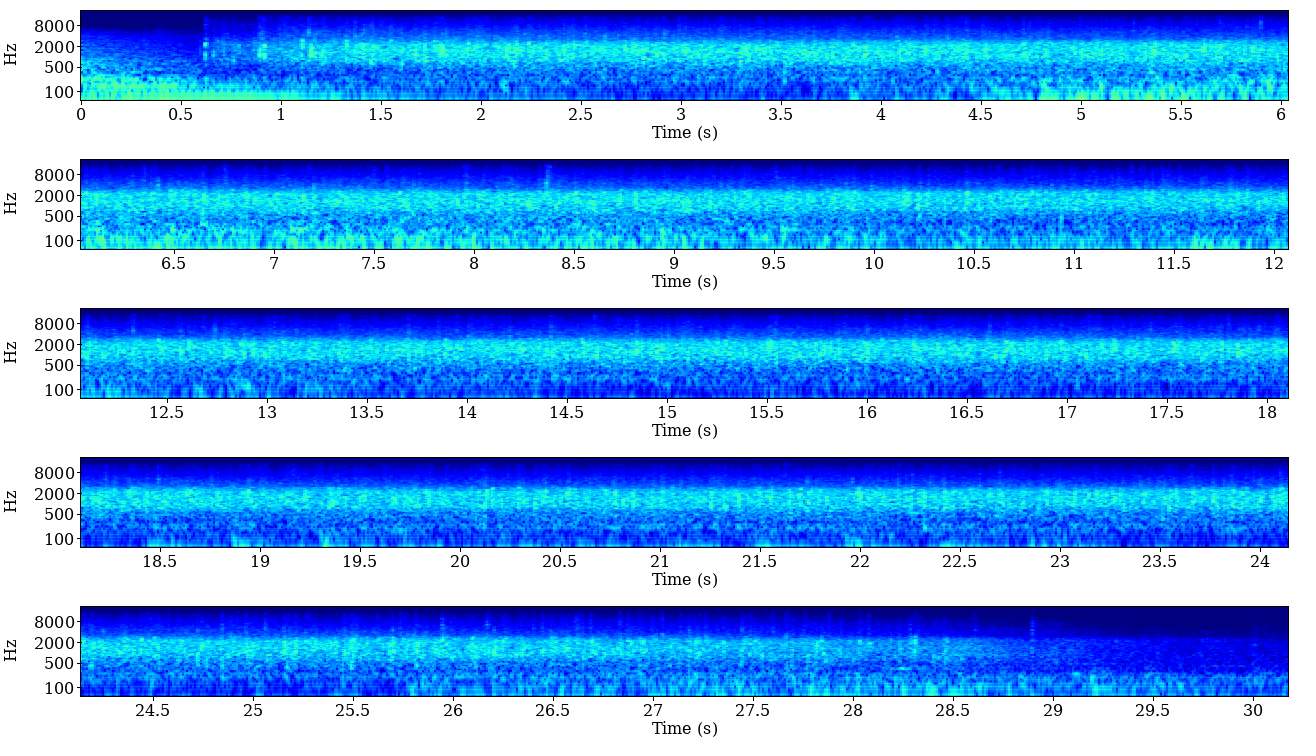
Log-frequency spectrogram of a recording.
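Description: Audience applause after an orchestral performance, starting as the final chord rings off in the first second, holding steady, then dying away near the end.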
